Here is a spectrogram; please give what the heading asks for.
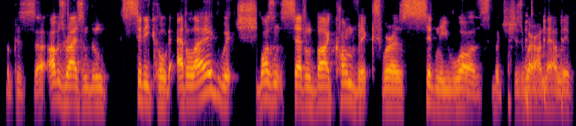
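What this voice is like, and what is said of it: Australian accent with English touch. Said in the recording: “I speak with a strange accent. For some other people around the world, it's an Aussie accent with a touch of English”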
